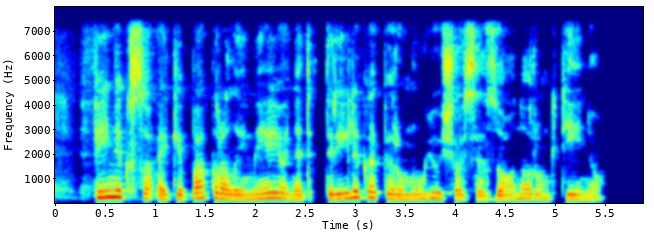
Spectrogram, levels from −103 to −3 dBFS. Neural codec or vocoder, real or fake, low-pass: none; real; 7.2 kHz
